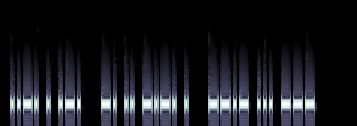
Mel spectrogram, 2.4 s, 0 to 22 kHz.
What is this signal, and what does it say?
Morse code, heard as a keyed tone, about 60 wpm, 700 Hz. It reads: FER NICE QSO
